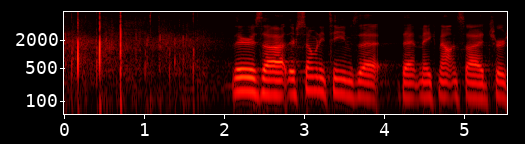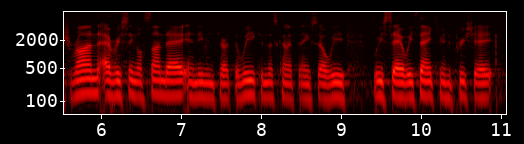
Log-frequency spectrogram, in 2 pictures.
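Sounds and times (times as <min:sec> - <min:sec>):
audience applause: 0:00.0 - 0:01.7
speech: 0:02.1 - 0:11.0.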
